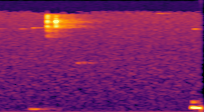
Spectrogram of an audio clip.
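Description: A faint computer mouse click about half a second in, over quiet room tone.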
